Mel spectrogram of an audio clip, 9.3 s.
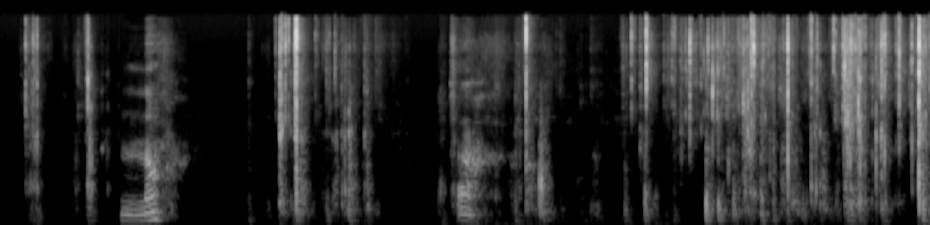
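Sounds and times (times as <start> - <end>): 
speech: 1.2 - 1.8, 4.6 - 4.9
plastic product packaging being torn open: 6.2 - 9.3.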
